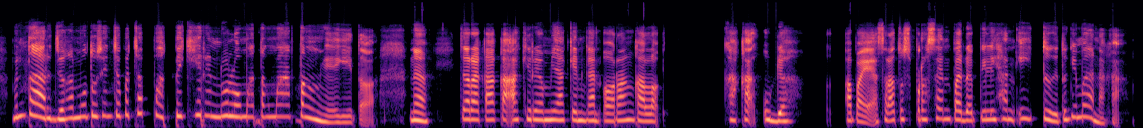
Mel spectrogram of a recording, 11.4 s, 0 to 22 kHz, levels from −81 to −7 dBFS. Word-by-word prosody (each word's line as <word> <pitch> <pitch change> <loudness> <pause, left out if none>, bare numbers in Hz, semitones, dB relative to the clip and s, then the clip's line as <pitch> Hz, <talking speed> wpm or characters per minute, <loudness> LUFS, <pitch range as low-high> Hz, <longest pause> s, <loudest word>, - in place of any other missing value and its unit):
"Bentar, 380 -2 +5
jangan 310 +4 +1
mutusin 380 +1 -1
cepat-cepat, 420 -1 -3
pikirin 390 0 -1
dulu 380 -2 +1
mateng-mateng," 360 -3 -3
kayak 190 0 -2
gitu. - - -1 0.5
Nah, 230 -3 +5 0.3
cara 280 -1 +6
Kakak 270 0 +2
akhirnya 275 -1 0
meyakinkan 255 -2 0
orang 245 +3 0
kalau 230 -3 +1 0.7
Kakak - - +1
udah, 230 -3 +1
e - - -17 0.4
apa 240 -3 +1
ya, 195 - +5
100% 285 +4 +2
pada 260 -3 +1
pilihan 275 +1 -2
itu 300 -3 -1
itu 275 - -4
gimana, 350 0 -3
Kak? - - -4
285 Hz, 145 wpm, -23 LUFS, 255-365 Hz, 0.7 s, cara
